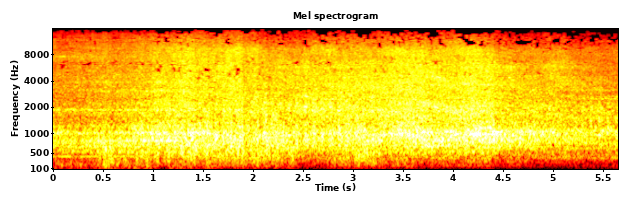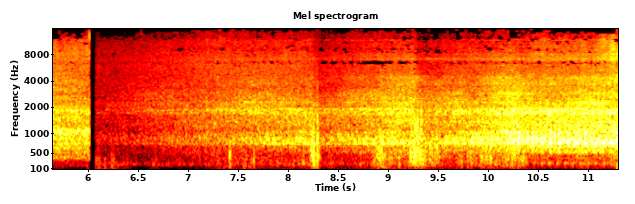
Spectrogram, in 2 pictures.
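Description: A CrossCountry Voyager diesel multiple unit passing through at speed with a loud steady rush; it cuts off suddenly about six seconds in. Then an East Midlands Trains HST headed by a Class 43 power car approaches, its sound building steadily, with a few knocks from the wheels over the track.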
